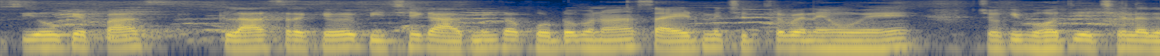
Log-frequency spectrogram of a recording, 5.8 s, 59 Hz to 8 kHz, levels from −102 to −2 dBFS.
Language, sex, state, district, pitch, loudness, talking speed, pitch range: Hindi, male, Chhattisgarh, Rajnandgaon, 120 Hz, -19 LUFS, 260 wpm, 120-130 Hz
